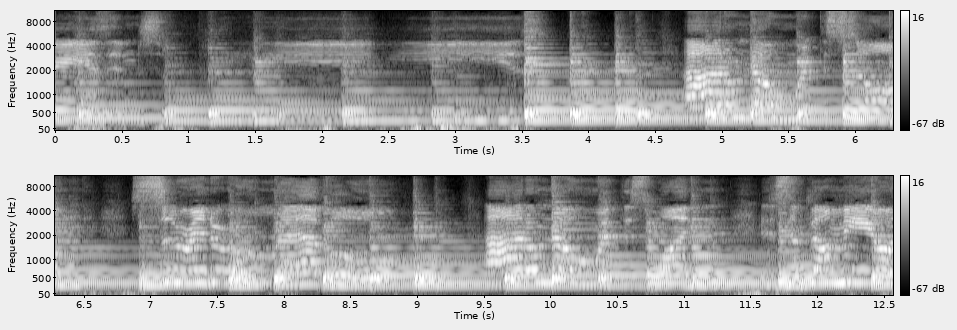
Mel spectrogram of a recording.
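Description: A ukulele strummed in a steady rhythm, with a solo voice singing over it.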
